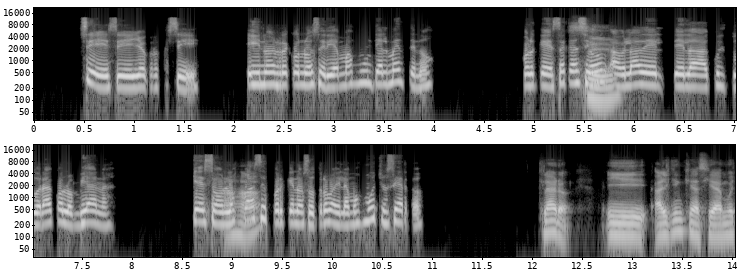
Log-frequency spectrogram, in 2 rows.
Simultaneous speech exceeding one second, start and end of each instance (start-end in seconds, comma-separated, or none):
none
